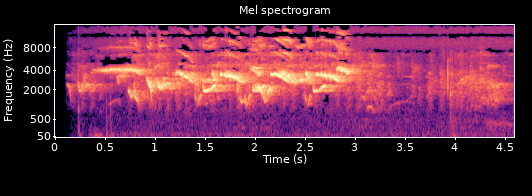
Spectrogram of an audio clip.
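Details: White-browed robin-chat (Heuglin's robin), with quite a number present, singing a rich, fast, distinctive burst of warbled and whistled phrases for about three seconds, then quieter fading notes.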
